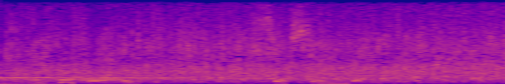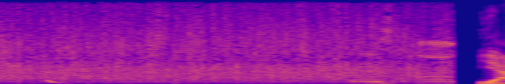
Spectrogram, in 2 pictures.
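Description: A large studio audience cheers and applauds loudly.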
